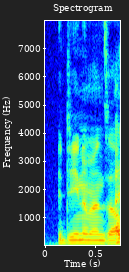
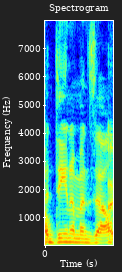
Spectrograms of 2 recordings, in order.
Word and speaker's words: Idina Menzel: Idina Menzel? – Idina Menzel.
